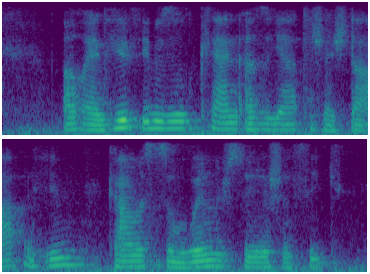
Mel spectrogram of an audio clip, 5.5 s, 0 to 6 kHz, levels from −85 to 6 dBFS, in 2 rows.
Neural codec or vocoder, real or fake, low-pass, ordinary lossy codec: codec, 24 kHz, 0.9 kbps, WavTokenizer, medium music audio release; fake; 5.4 kHz; Opus, 16 kbps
